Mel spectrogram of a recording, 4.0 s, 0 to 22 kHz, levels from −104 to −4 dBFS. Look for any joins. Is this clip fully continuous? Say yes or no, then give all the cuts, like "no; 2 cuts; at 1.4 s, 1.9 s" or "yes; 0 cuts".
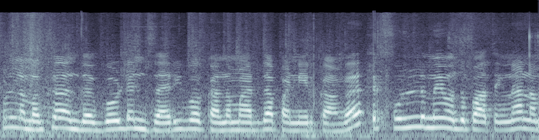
no; 1 cut; at 2.9 s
